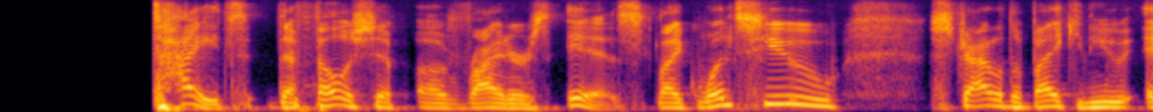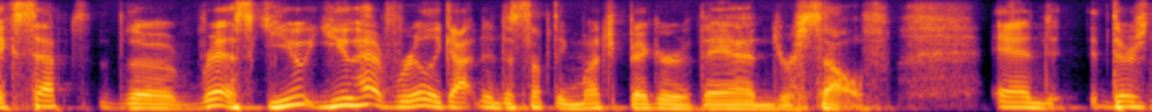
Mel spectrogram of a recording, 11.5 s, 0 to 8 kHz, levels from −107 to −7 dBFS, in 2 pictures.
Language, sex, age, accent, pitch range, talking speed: English, male, 20-39, American, 115-150 Hz, 155 wpm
